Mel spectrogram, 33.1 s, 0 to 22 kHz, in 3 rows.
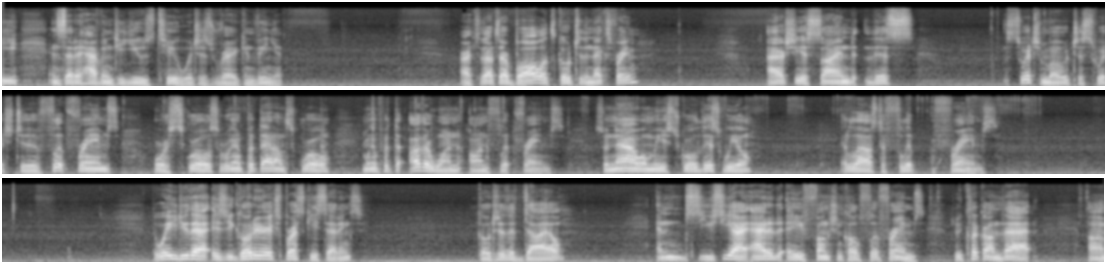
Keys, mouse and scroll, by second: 0.3 middle click, 2.3 middle click, 4.3 middle click, 16.4-20.5 typing.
